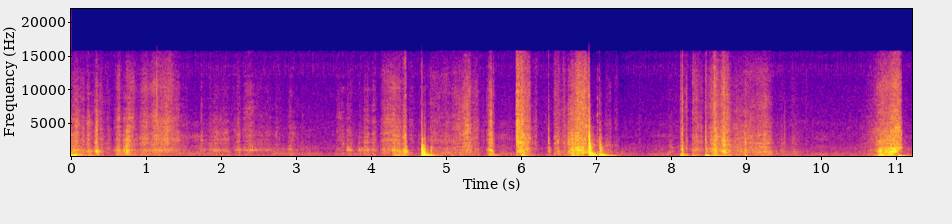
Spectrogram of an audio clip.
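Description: Plastic parts knock and scrape as hands handle a plastic lid.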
